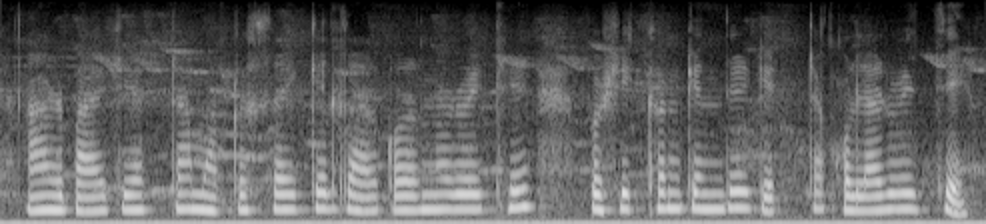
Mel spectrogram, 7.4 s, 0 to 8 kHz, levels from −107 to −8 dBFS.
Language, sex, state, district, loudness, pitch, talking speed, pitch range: Bengali, female, West Bengal, Malda, -30 LUFS, 205 Hz, 105 wpm, 195-215 Hz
